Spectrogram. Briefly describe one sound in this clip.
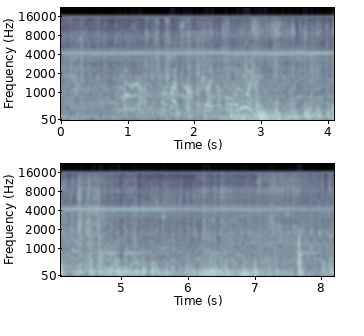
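A snowboard scrapes across packed snow.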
